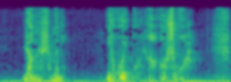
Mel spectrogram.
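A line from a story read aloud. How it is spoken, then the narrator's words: Quiet but stern. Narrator (Chinese): 万征要面子，说话虽然还很小声，但颇为严厉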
